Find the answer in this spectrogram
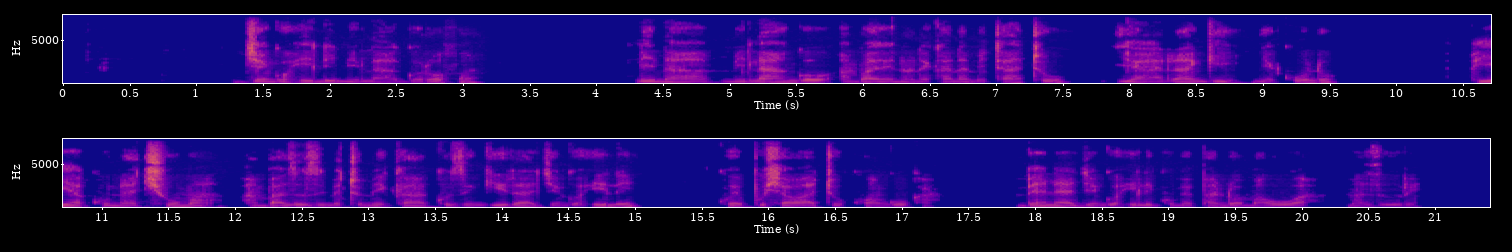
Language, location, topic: Swahili, Kisumu, education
